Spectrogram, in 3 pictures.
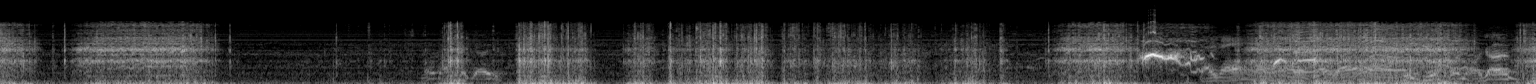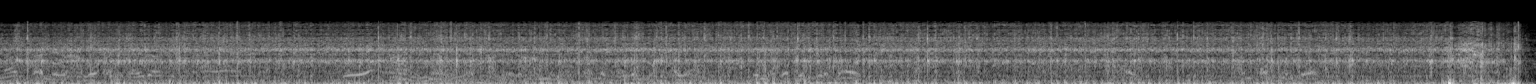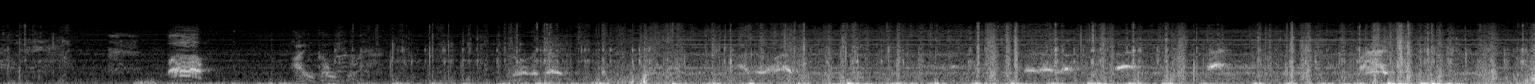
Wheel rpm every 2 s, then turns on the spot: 70, 20, 20, 20, 20, 30, 60, 70, 110, 110, 110, 110, 120, 110, 110, 30, 0, 0, 0, 0, 0, 0, 0.
4-10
